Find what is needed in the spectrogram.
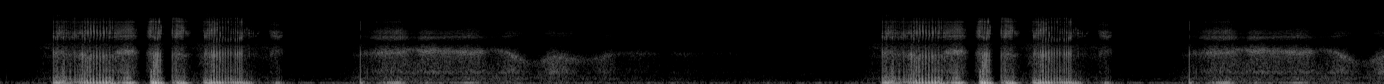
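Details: Snoring during sleep at bedtime: deep rumbling snorts in two bursts separated by quieter breathing.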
